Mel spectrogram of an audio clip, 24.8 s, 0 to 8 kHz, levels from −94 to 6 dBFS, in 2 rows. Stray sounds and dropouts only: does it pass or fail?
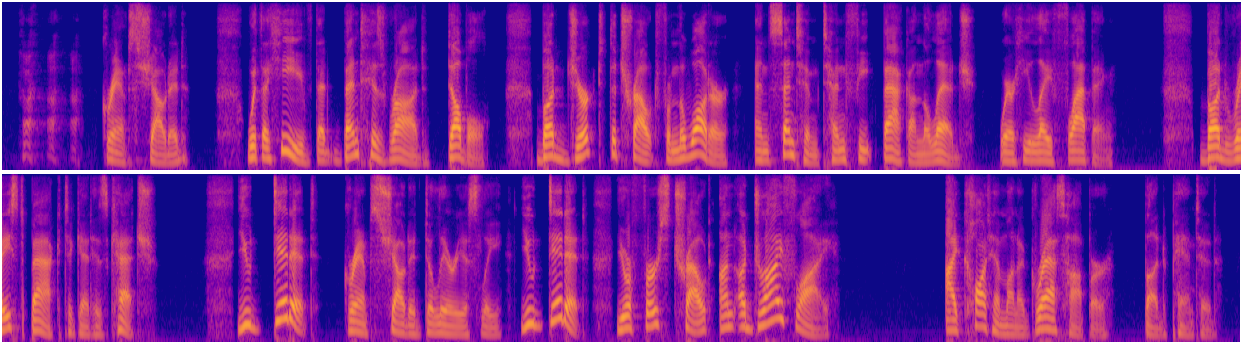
fail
